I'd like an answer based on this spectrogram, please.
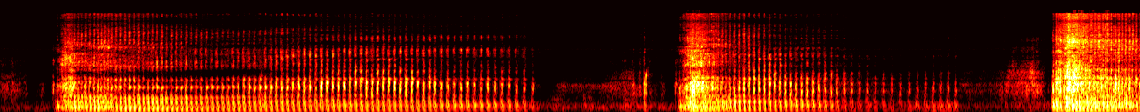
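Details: Tiger, the largest cat species, giving long, deep, rasping roars of about three and a half seconds, then a shorter roar after a brief pause and a third starting near the end; no other sounds.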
